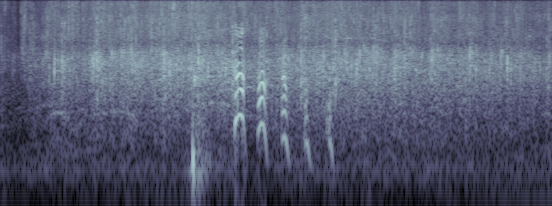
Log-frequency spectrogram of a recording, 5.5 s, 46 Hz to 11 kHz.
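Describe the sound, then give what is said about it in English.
A large crowd claps steadily throughout in answer to the question of who is up for an adventure, a dense, even wash of applause, with a few short rising whoops and cheers bursting out partway through. “Okay, there's about 500 of you that did not clap.”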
